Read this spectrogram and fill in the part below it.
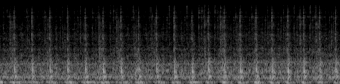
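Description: A sewing machine runs steadily while stitching down a Santa pot holder, its rapid needle chatter forming a fast, even mechanical rhythm, close and moderately quiet with no voices.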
